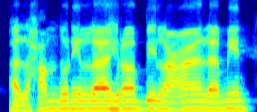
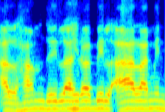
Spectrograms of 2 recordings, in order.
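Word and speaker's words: الحمد لله رب العالمين: tak orang banyak begini banyak orang baca part nya kan harusnya kan Alhamdulillahirobbil ngalamin dibacanya alhamdulillahirobbilalamin bersalah tuh segala puji bagi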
